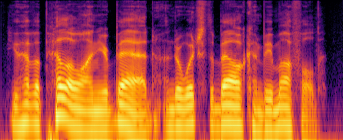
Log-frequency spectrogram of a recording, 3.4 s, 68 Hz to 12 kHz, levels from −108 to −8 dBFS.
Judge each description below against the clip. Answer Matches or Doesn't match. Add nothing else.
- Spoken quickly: Matches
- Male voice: Matches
